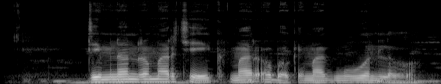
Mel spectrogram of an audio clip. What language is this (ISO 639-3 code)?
luo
